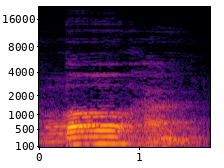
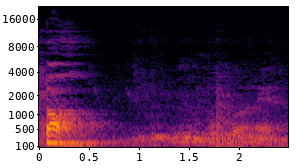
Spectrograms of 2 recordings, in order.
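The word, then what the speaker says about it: طه: PO dan huruf ha maka dibaca Thaha enggak boleh dibaca toh ya berarti artinya toh tu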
